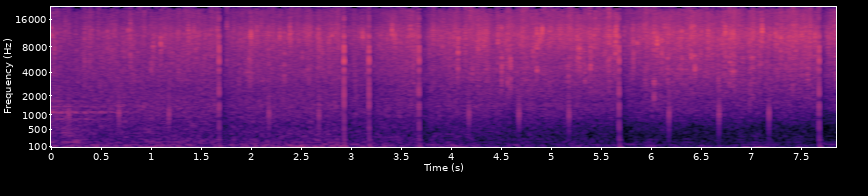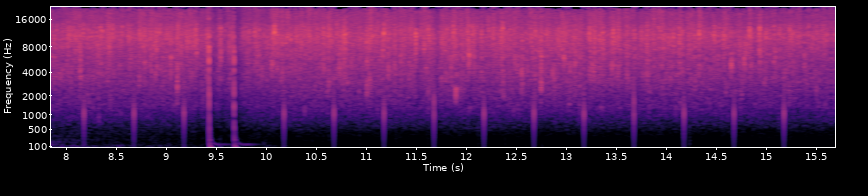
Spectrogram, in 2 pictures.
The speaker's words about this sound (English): I think you left your metronome on when you were recording.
